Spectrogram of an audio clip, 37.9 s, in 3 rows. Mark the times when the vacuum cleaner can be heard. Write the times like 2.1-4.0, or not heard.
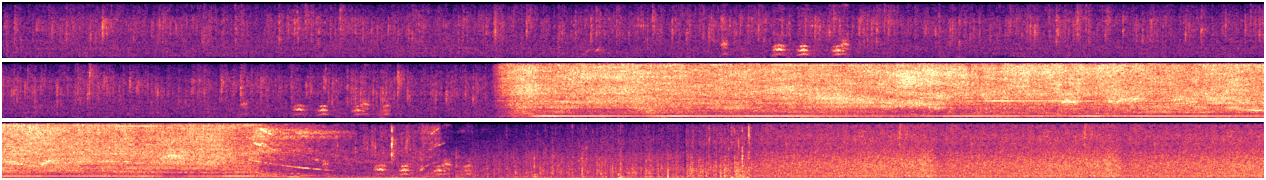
17.5-29.7.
